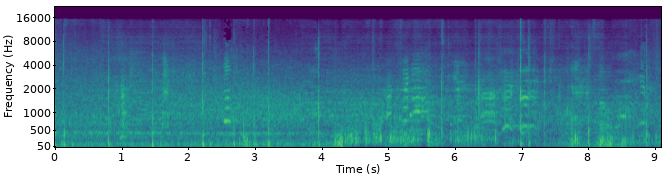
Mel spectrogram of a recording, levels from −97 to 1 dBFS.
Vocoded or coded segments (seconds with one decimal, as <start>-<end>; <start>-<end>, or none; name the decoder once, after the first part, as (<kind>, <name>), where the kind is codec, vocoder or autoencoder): 0.7-2.2 (codec, SNAC); 3.7-8.6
